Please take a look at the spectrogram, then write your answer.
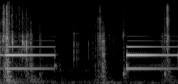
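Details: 2005 Ford F150 5.4 Triton that sat about a week: no crank, no start. Battery voltage tested fine and the relay clicks. Key chime and a faint click, but the engine never turns over; the starter is found heavily corroded.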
